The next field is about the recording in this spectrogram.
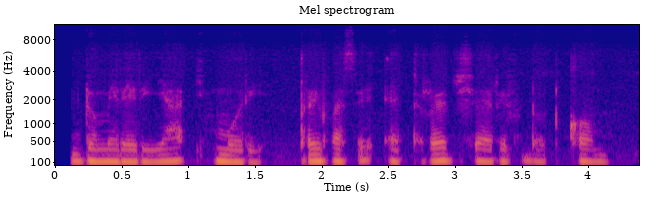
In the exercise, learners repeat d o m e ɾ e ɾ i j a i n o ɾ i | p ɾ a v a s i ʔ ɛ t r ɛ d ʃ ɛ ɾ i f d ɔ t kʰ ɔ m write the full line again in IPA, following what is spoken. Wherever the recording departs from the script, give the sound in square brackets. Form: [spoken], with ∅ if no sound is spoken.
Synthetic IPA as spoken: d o m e ɾ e ɾ i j a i [m] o ɾ i | p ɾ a v a s i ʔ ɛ t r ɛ d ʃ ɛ ɾ i f d ɔ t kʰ ɔ m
